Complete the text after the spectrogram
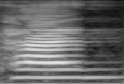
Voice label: "tan1", Mandarin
